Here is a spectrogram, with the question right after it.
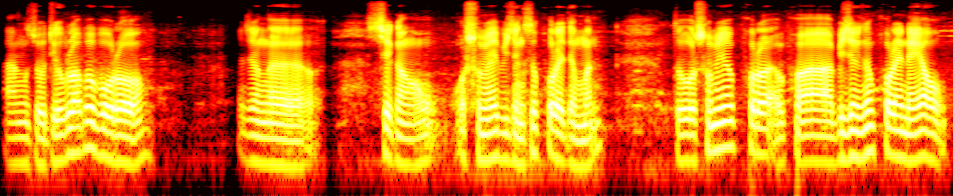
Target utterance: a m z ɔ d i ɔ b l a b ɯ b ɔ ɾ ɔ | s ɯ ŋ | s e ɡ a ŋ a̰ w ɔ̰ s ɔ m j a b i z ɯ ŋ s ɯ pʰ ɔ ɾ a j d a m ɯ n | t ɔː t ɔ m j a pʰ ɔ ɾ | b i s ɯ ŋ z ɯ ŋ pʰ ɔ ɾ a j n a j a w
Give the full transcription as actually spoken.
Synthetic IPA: a ŋ z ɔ d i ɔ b l a b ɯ b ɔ ɾ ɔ | z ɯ ŋ | s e ɡ a ŋ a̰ w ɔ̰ s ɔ m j a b i z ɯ ŋ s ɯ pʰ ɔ ɾ a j d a m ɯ n | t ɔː s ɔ m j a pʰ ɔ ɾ | b i z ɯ ŋ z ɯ ŋ pʰ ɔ ɾ a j n a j a w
